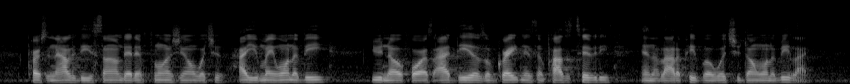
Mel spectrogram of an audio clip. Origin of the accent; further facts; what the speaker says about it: Arkansas, United States; As far as me, I'm from Arkansas. My dad got killed when I was 2.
